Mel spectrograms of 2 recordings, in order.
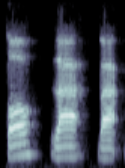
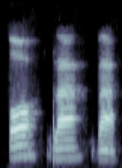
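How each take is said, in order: First: The syllables are read separately with pauses. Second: The syllables are joined quickly without pauses.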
